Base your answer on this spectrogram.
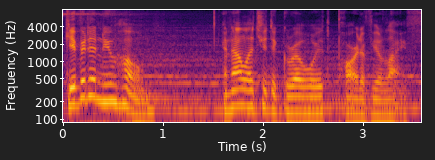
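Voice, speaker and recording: A man's voice: medium pitch, sing-song, normal speed, over music. A man voicing a sinister stranger offering a cursed painting in a horror visual novel. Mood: calm, tempting.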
